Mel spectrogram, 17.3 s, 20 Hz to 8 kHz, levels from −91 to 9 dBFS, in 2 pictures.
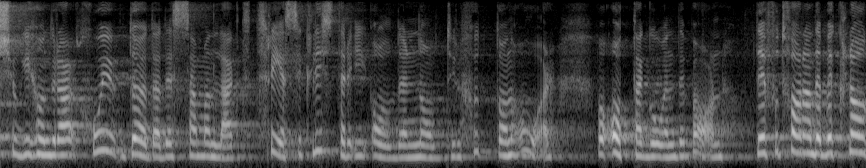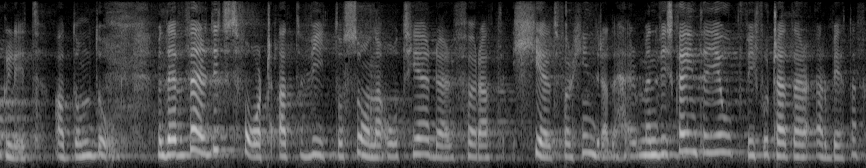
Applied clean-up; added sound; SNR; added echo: none; none; none; none.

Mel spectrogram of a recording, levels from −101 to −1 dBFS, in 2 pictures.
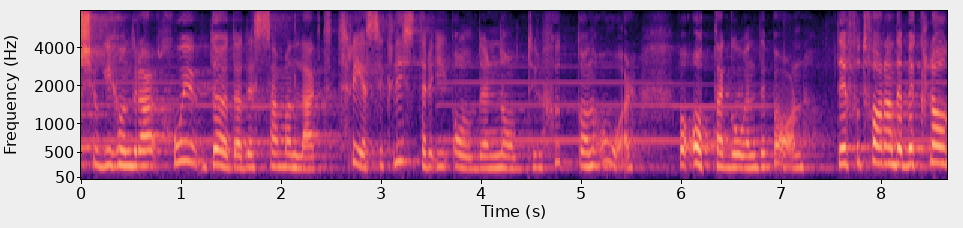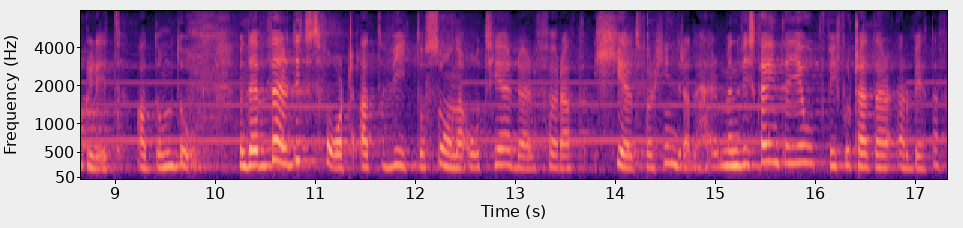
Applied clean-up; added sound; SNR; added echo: none; Wind instrument, woodwind instrument; 20 dB; none.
